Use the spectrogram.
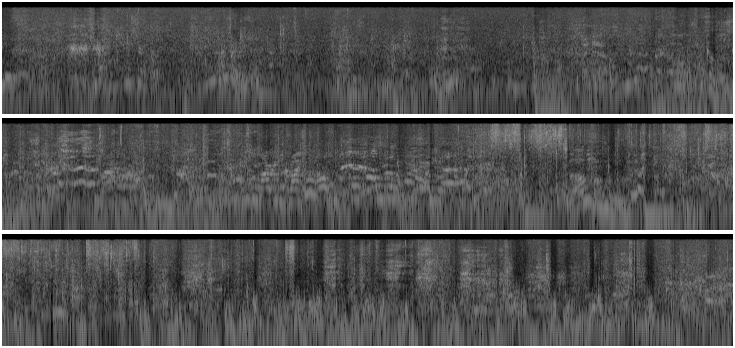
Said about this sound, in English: You are hearing students climbing out of a window. They see a police officer. It just hurts me hearing them scramble, trying to save their own lives.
